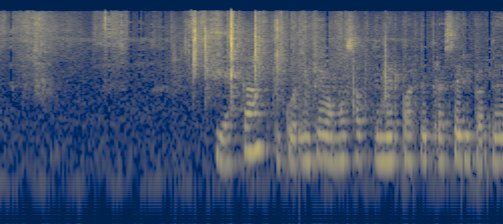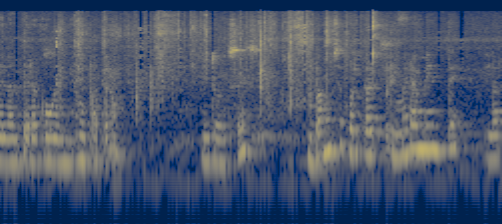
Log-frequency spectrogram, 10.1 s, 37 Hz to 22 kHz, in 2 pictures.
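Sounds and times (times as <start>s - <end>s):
paper rustling: 0.2s - 4.4s, 5.5s - 8.9s.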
